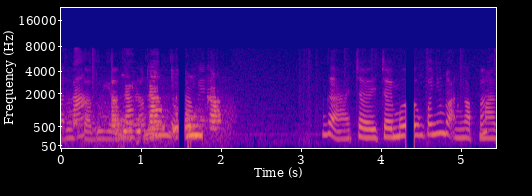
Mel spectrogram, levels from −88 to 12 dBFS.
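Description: From 0.0 to 0.17 s and again at 1.80 to 1.86 s, the speech dips by a few decibels, likely speech suppressed in double talk as the echo canceller ducks both its own talker and the loudspeaker echo. From 0.07 to 2.23 s a copy of the voice trails about 303 ms behind at about 5 dB relative to the speech, likely an echo leak from a loudspeaker path. At 1.47 s (86 ms) and 4.31 s (107 ms), the audio drops to silence and resumes, likely a Bluetooth stall as the headphone buffer ran dry, within a band that ends at 8 kHz.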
